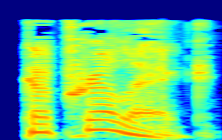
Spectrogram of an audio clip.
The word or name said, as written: caprylic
